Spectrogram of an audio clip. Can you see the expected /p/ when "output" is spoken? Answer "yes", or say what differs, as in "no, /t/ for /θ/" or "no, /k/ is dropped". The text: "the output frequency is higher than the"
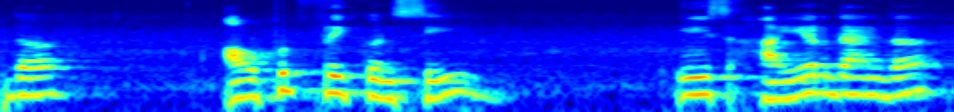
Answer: yes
